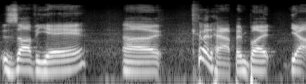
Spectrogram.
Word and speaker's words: Xavier: well I mean yeah you can pronounce X as a z uh and then uh some French words do end that end with an e r you you know pronounce like a so zier uh could happen but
